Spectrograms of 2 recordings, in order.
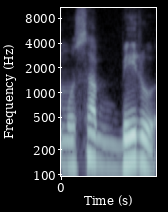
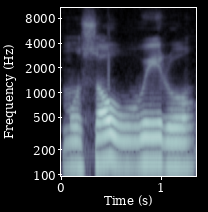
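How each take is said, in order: First: The middle consonant is a doubled b sound. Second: The middle consonant is a w sound. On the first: The speaker calls it wrong. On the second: The speaker calls it right.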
